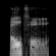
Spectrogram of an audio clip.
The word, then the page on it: eighty: British English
